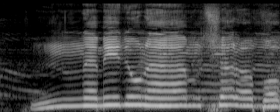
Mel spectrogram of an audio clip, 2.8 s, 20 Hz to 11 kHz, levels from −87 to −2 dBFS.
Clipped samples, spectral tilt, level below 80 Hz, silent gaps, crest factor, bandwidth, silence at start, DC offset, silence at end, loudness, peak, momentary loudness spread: under 0.1%; -4 dB/octave; -62 dBFS; none; 16 dB; 10 kHz; 0.3 s; under 0.1%; 0 s; -27 LUFS; -12 dBFS; 11 LU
